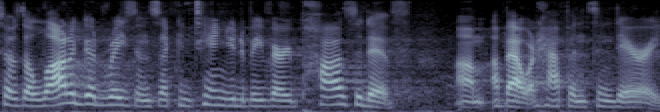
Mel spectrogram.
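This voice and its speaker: A woman with a fairly low voice and an American accent, very fast pace, ordinary pitch variation. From US South, Southwest Georgia. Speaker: dairy export industry representative. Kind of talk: conference presentation.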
